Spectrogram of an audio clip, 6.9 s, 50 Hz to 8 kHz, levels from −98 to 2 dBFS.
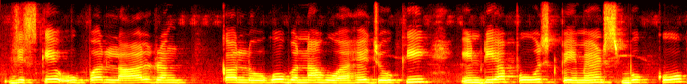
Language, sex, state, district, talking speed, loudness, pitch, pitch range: Hindi, female, Rajasthan, Jaipur, 150 wpm, -12 LUFS, 230 Hz, 225-245 Hz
